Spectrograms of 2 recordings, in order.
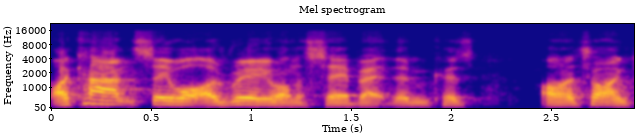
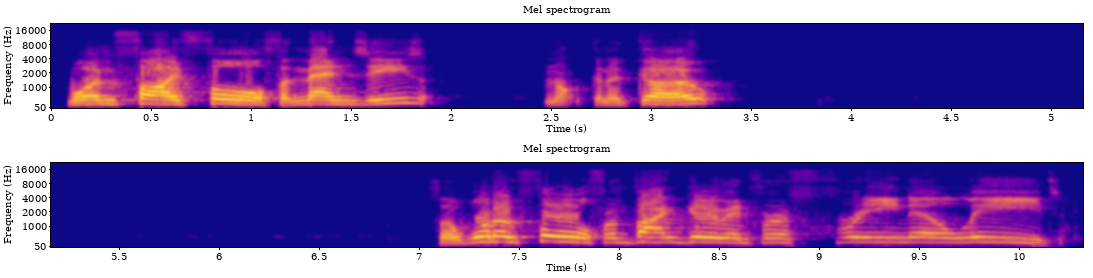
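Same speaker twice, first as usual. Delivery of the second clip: commentator voice; 6 semitones higher than usual. Acted. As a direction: call it like the TV commentator. Mock darts commentary.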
